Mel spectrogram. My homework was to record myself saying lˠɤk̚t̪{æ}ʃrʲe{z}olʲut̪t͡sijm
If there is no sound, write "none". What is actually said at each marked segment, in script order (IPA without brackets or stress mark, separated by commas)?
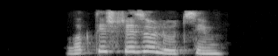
e, z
